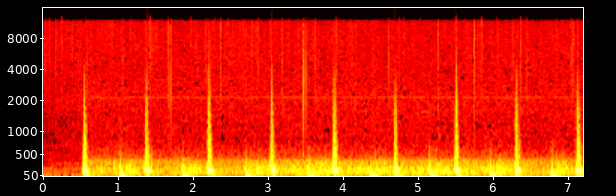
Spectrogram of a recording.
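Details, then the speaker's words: Teaching heart recording from 1967, tracing 1: hypertensive patient, regular heartbeat near 72/min with a loud, ringing, tambour-like aortic second heart sound. "the first example corresponding to tracing number one is a loud tambour like second aortic sound observed in a hypertensive patient"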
